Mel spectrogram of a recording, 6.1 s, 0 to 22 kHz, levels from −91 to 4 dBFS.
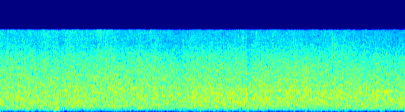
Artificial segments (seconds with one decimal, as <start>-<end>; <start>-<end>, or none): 4.1-4.7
